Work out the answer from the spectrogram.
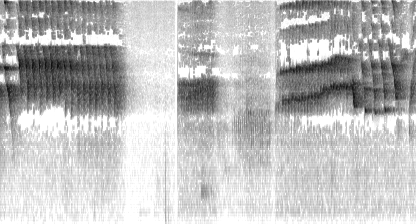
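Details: Belgian canary in a cage delivering fast, bright rolling trills, breaking off into a short silence with a click, then a softer mid-pitched warble before resuming a sustained high trill with sweeping notes.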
